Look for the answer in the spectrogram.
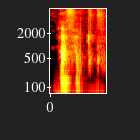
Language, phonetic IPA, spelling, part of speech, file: Polish, [ˈɛfɛkt], efekt, noun, Pl-efekt.ogg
